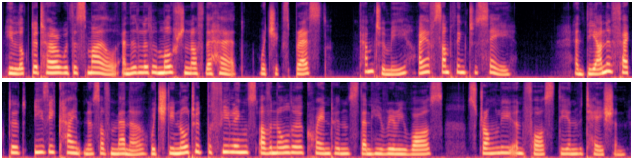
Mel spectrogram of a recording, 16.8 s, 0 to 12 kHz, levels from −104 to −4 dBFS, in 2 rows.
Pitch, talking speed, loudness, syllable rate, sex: 225 Hz, 170 wpm, -17 LUFS, 5.1 syllables/s, female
